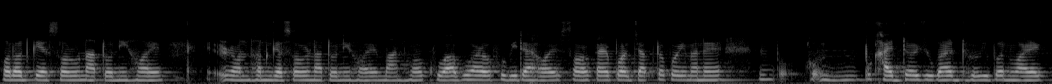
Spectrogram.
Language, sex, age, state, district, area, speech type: Assamese, female, 18-30, Assam, Biswanath, rural, spontaneous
